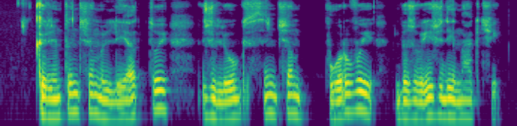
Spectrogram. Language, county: Lithuanian, Vilnius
